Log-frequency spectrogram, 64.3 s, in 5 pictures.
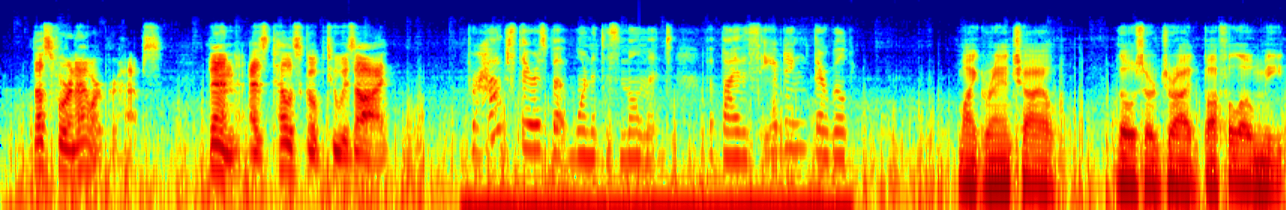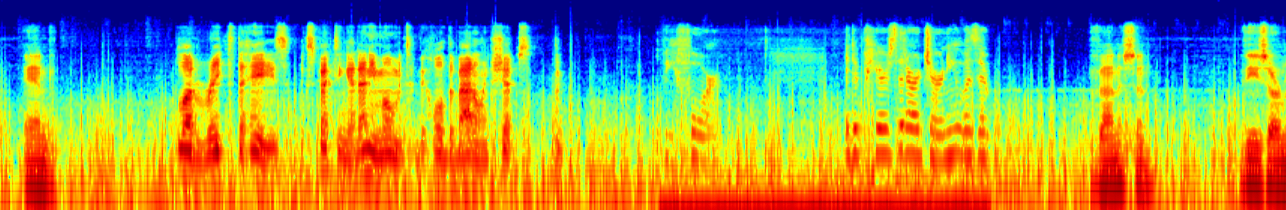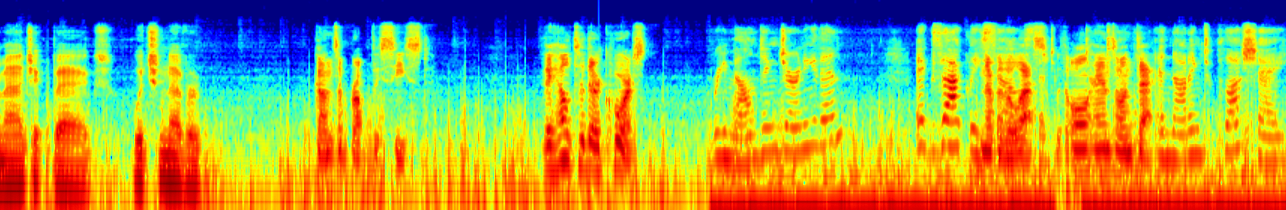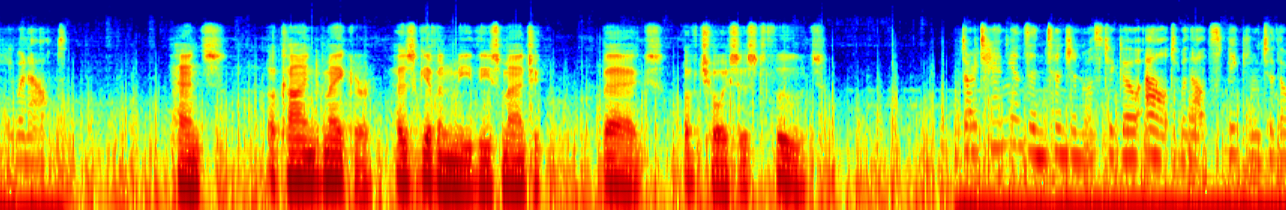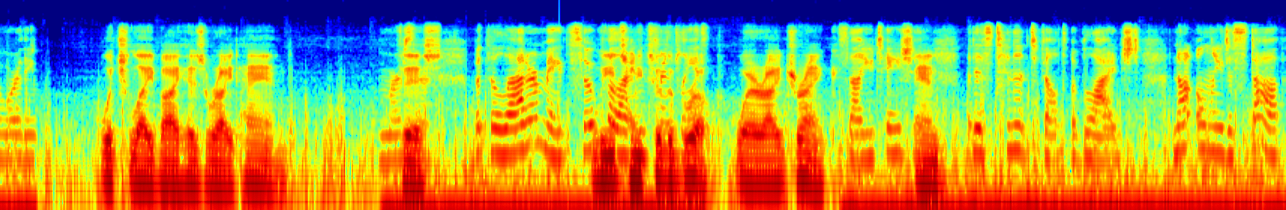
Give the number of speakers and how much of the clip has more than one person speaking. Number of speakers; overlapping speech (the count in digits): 3, about 7%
